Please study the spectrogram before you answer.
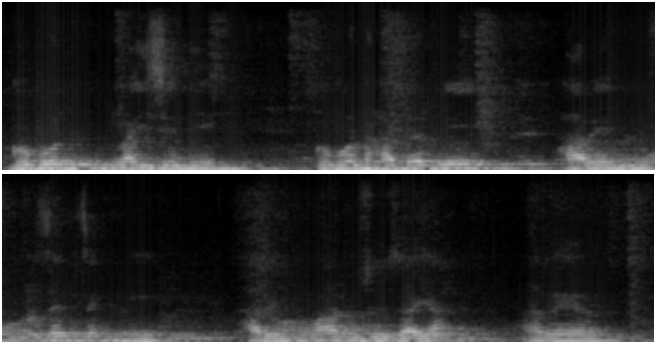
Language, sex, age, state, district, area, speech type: Bodo, male, 45-60, Assam, Baksa, urban, spontaneous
